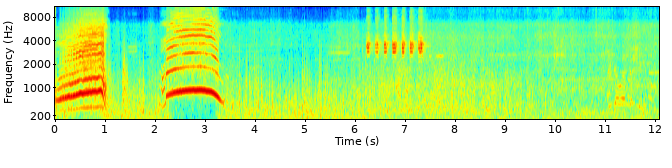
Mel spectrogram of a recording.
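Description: Two loud, high whooping shouts close to the microphone, the first rising in pitch and the second held for about a second, over steady wind and riding noise from the two-wheeler. About six seconds in comes a short burst of rapid high beeping.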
